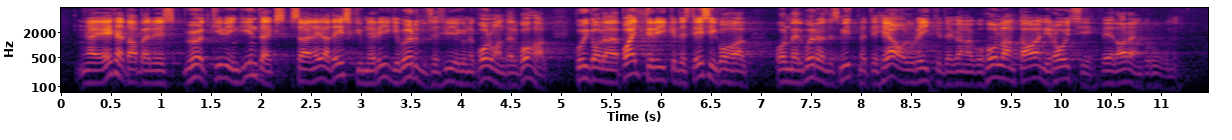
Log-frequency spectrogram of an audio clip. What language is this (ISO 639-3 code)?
est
